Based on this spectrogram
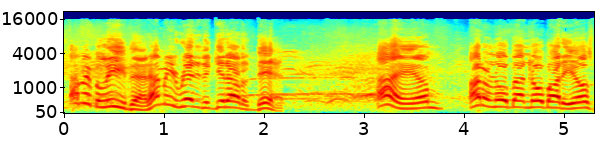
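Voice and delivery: ordinary talk, nothing marked

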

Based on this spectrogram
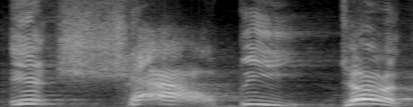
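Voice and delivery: ordinary delivery

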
